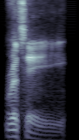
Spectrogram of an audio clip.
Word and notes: retie: British English

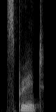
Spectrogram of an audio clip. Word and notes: sprit: Indian

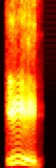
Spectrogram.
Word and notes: AA: Indian

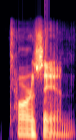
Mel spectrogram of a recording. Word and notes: Tarzan: American English

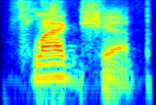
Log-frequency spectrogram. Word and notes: flagship: American English

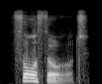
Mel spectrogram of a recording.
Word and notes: forethought: British English

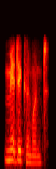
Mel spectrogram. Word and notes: medicament: Indian

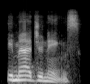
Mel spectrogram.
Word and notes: Imaginings: Indian

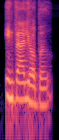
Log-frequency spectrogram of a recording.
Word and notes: invaluable: Indian

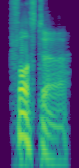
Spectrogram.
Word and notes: foster: British English

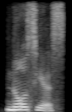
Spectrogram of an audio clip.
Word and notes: nauseous: Indian

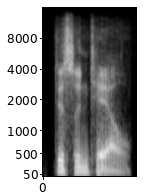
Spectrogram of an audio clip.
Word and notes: disentail: American English

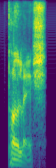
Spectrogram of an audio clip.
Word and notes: Polish: British English

